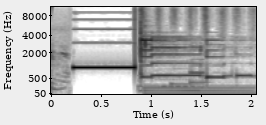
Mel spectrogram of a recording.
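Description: A single steady electronic beep, one flat high tone lasting about two-thirds of a second. Just before a second in, music starts abruptly: a plucked-guitar tune over steady low bass notes.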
